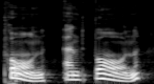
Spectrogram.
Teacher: begin with bilabial consonants produced with both lips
